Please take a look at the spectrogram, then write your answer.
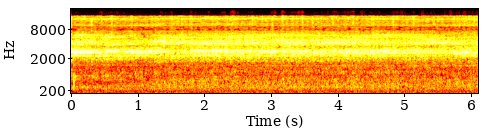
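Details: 1987 Nissan Pathfinder VG30i V6, long unused, just converted to a Weber carburetor: after the idle adjustment it settles into an even idle with an airy rush and no stumbles or surging.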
